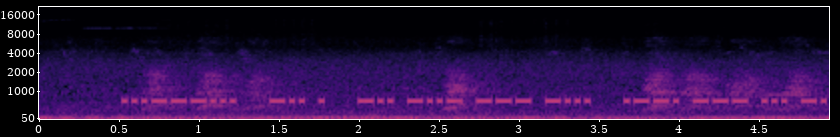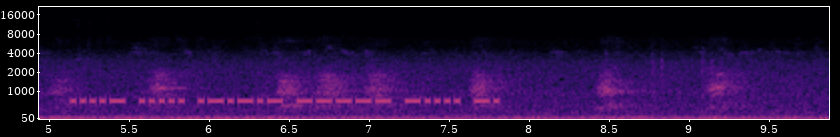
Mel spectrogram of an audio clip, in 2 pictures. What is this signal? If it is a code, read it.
Morse code, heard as a keyed tone, machine-sent, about 39 wpm, 660 Hz, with street noise. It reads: <SOS> DE DXOB POSN 45.06N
